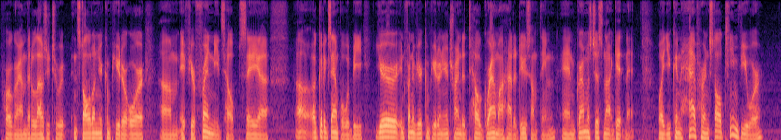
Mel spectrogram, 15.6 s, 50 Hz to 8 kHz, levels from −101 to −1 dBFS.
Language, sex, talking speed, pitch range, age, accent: English, male, 210 wpm, 90-110 Hz, 20-39, American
